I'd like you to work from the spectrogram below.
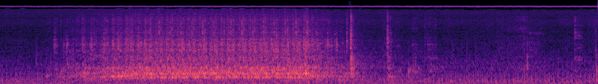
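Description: A home sewing machine zigzag stitching the turned-under short edge of a waistband facing, a fast close mechanical whir for about two seconds before it stops, followed by a couple of soft clicks.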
